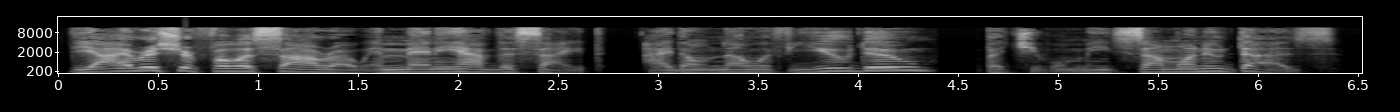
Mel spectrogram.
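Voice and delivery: high, loud Romany seer; thick Romany accent. A narrator's reading. Seer pronounces on the Irish to Devin, thick Romany accent. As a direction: declaim like a stagy Romany fortune-teller. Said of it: "talked in a thick Romany accent".

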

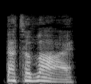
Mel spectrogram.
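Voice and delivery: loud, high outraged cry; screamed protest. A narrator's reading. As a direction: scream the denial at him. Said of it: "she screamed".

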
